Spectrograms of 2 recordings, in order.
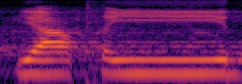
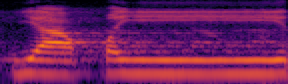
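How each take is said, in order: First: The q sound is thin and light. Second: The q sound is thick and heavy. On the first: The speaker calls it wrong. "bukan berarti kita baca yakin" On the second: The speaker calls it right. "tapi yakin, karena hurufnya itu memang tebal"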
